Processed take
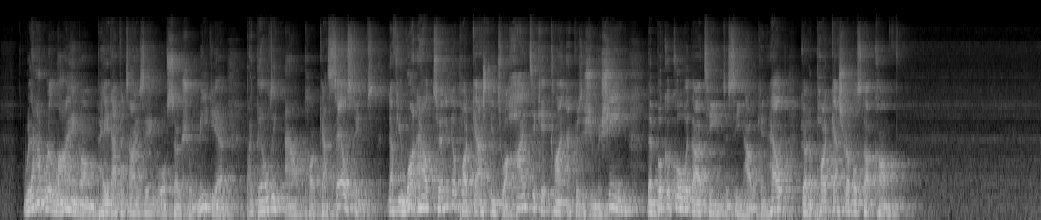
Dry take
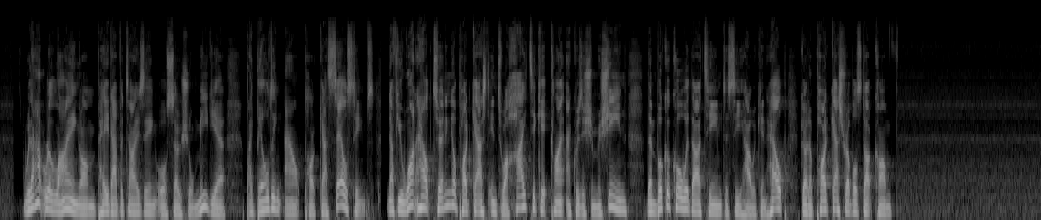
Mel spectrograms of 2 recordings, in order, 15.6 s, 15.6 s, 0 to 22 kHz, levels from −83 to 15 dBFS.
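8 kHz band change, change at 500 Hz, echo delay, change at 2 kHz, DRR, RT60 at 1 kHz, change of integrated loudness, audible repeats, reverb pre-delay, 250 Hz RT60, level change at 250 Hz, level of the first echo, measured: +10.5 dB, +11.0 dB, none, +10.5 dB, 2.0 dB, 1.2 s, +10.5 dB, none, 4 ms, 1.2 s, +11.0 dB, none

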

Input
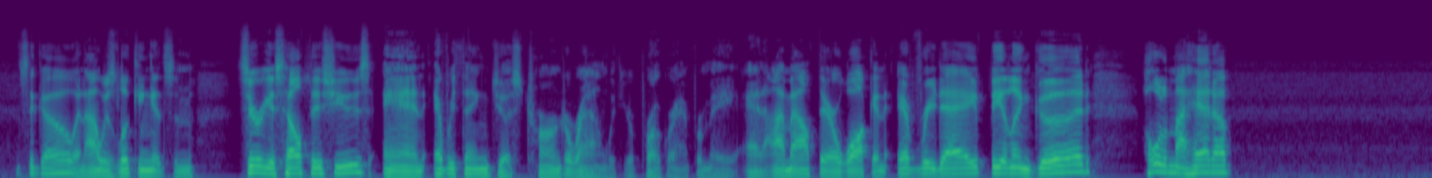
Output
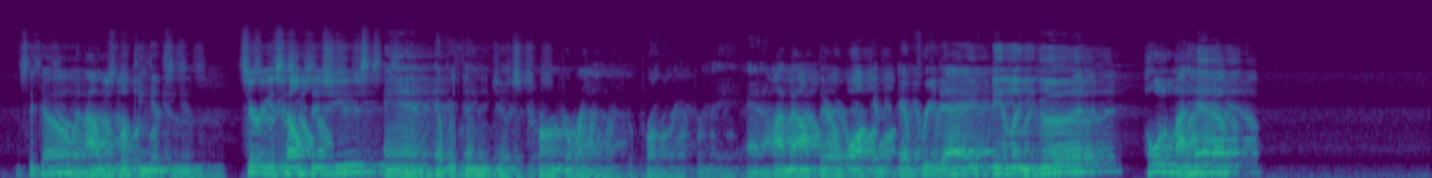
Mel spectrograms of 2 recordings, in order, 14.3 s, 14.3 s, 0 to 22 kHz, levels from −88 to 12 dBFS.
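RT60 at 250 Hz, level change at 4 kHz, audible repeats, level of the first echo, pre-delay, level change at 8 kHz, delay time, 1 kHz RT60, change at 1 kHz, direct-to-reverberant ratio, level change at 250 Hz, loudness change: none, -6.0 dB, 4, -13.0 dB, none, -2.0 dB, 43 ms, none, 0.0 dB, none, -3.5 dB, -3.5 dB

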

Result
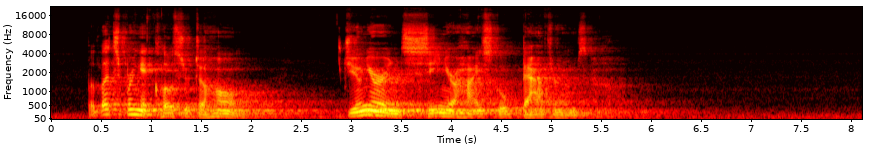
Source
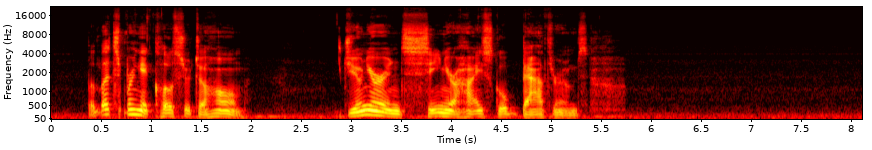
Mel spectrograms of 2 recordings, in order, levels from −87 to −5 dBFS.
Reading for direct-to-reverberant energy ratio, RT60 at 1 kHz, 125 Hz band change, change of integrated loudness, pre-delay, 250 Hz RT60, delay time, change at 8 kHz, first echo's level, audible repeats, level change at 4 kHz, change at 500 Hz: 7.0 dB, 2.1 s, -1.5 dB, -1.5 dB, 4 ms, 3.3 s, 71 ms, -2.0 dB, -13.5 dB, 1, -2.0 dB, -1.5 dB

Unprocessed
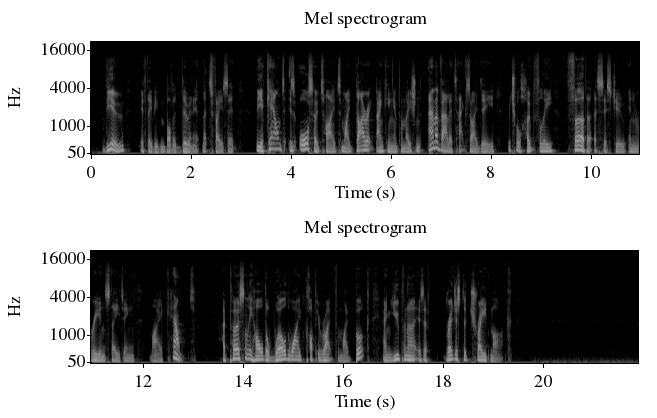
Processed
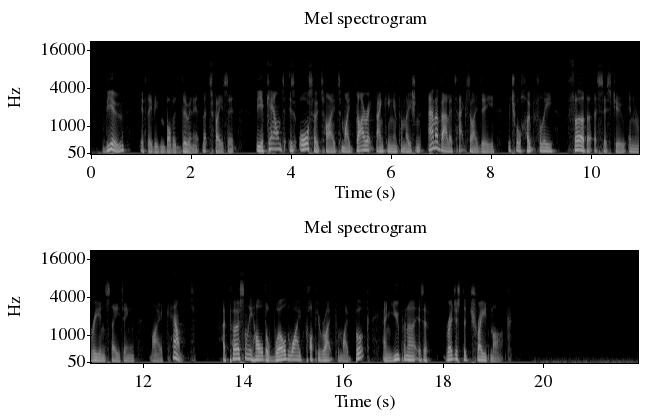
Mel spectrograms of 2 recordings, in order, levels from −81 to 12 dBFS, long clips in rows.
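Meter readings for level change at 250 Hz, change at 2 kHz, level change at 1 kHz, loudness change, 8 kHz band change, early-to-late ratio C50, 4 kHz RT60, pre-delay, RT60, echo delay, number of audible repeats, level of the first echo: 0.0 dB, -3.5 dB, -1.0 dB, -1.0 dB, under -10 dB, none, none, none, none, none, none, none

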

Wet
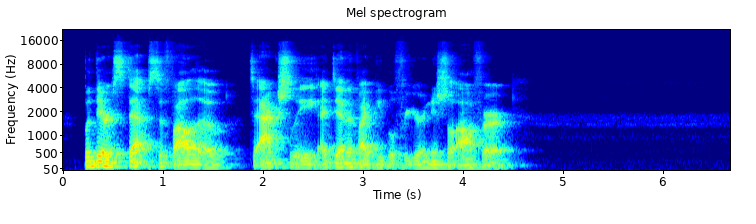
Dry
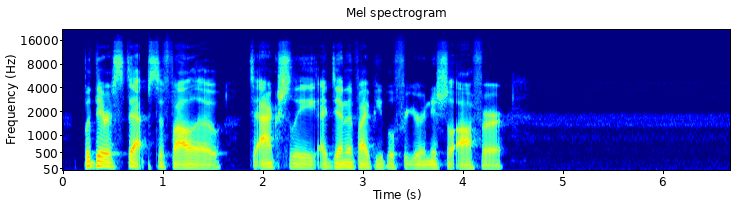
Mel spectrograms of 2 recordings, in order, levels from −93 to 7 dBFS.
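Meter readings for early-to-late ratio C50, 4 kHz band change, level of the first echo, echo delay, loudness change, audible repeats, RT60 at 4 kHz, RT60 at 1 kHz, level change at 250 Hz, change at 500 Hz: 10.0 dB, -2.5 dB, none, none, -2.0 dB, none, 0.35 s, 0.45 s, -1.0 dB, -2.0 dB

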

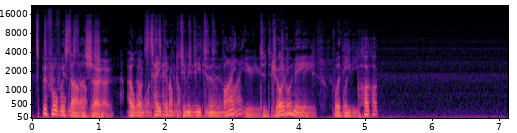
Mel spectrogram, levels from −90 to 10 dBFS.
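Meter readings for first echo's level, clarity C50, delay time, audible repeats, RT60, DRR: -8.0 dB, none, 0.119 s, 1, none, none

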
